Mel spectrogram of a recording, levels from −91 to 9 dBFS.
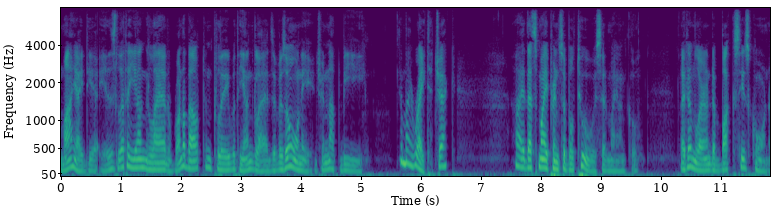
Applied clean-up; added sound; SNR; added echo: none; none; none; none.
